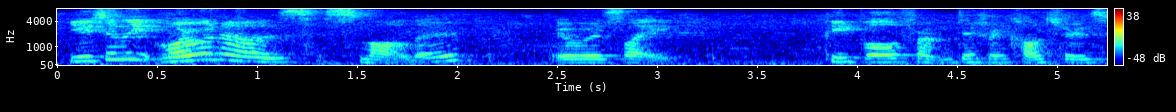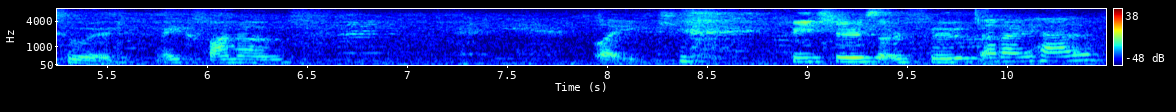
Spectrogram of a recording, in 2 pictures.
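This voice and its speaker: A woman's voice: medium pitch, animated, measured pace, long pauses. A woman giving casual, hesitant interview answers full of fillers. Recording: echoey room with background noise.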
